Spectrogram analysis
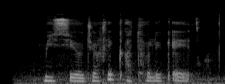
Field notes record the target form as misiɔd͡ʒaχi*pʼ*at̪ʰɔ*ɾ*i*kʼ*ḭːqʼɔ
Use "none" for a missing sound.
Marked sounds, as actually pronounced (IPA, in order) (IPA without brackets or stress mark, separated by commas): kʼ, l, kʼ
